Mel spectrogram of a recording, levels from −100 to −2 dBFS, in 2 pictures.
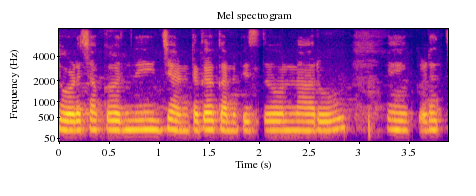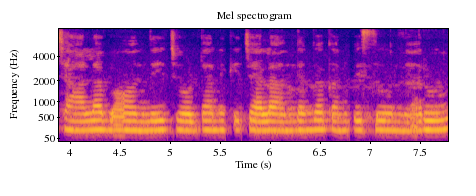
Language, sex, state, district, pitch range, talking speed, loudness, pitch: Telugu, female, Andhra Pradesh, Manyam, 200-210 Hz, 90 wpm, -18 LUFS, 205 Hz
